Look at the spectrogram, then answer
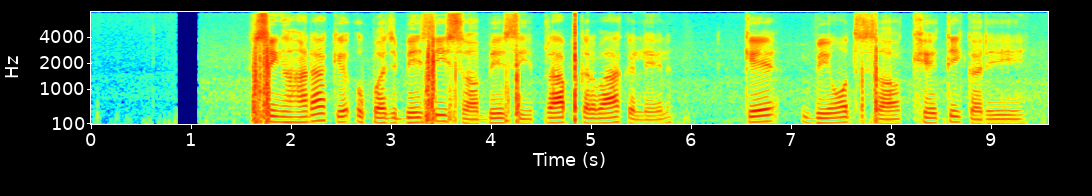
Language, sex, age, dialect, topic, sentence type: Maithili, male, 31-35, Southern/Standard, agriculture, question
